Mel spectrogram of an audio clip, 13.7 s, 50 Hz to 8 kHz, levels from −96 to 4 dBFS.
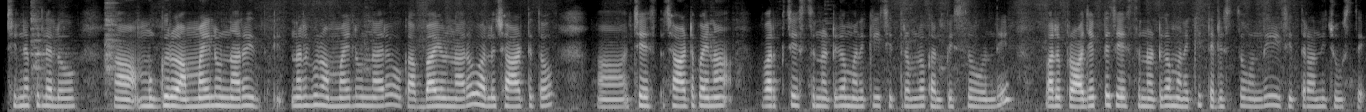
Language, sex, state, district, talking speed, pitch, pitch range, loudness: Telugu, female, Andhra Pradesh, Anantapur, 125 wpm, 220 Hz, 210-230 Hz, -25 LUFS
